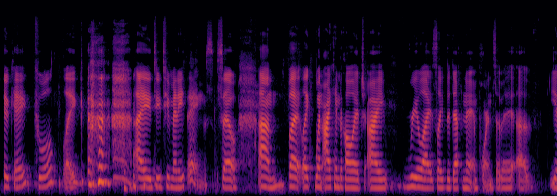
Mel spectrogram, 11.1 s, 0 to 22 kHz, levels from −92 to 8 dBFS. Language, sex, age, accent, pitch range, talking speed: English, female, 20-39, American, 165-195 Hz, 145 wpm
